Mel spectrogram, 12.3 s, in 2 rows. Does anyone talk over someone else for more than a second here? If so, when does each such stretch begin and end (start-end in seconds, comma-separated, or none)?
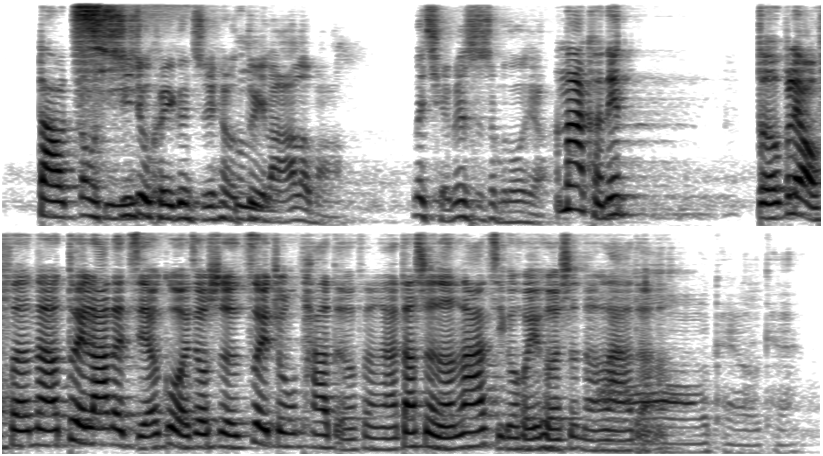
none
